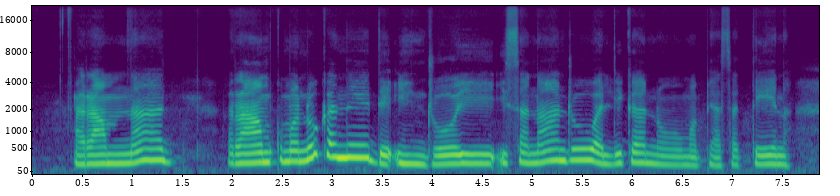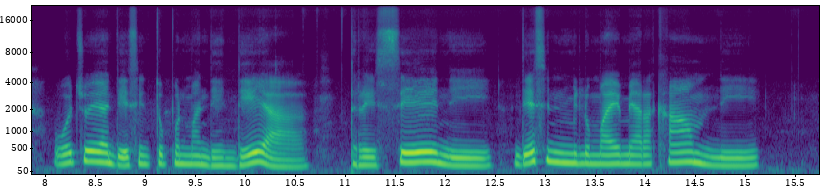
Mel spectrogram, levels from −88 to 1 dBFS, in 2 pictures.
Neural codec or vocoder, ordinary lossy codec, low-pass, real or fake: autoencoder, 48 kHz, 128 numbers a frame, DAC-VAE, trained on Japanese speech; none; none; fake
